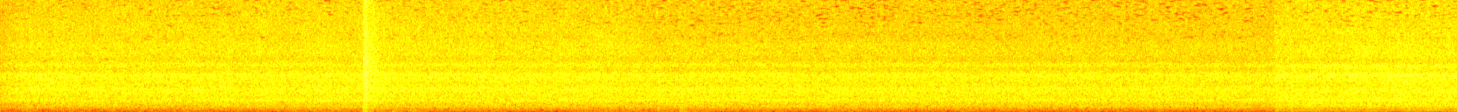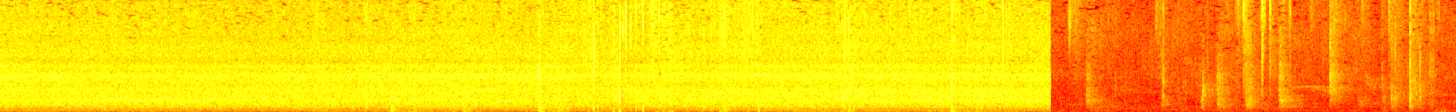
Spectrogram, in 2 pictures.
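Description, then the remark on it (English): Heavy rain pours down outdoors in a steady, dense hiss for most of the stretch, then abruptly drops away near the end, leaving quieter scattered patters and drips. “Okay, I think our s- s- rain is slowly stopping.”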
